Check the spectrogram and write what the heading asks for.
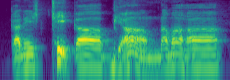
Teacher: it is not a soft ba, it is the Mahaprana ba.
